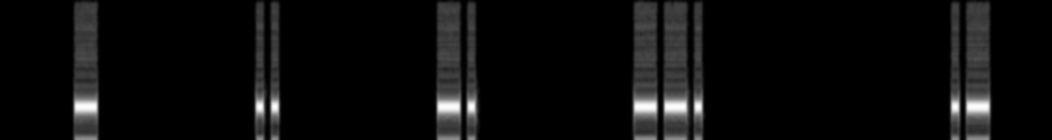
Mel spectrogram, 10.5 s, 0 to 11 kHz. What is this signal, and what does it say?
Morse code, heard as a keyed tone, about 16 wpm, spaced as for 5 wpm, 800 Hz. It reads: TING A
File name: QSOs / QSOs-mp3s / WA7QOX 1@5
